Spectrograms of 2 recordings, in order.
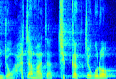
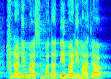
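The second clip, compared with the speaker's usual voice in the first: much louder mock proclaiming with 하나님 stressed; hammed-up agreement; 6 semitones higher, 12 dB louder than usual. Believer siding with Satan over God, loud hammed-up claim. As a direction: push 하나님 out loud and falling.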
